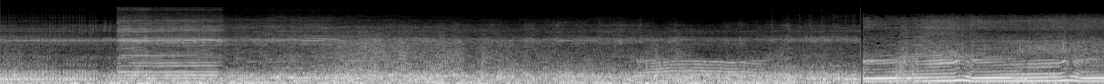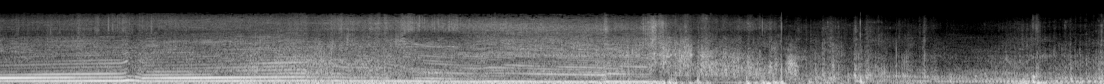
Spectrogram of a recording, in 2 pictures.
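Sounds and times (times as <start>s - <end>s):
two-stroke engine at high revs: 0.0s - 4.6s, 8.6s - 17.6s
wind noise: 0.0s - 22.0s.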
